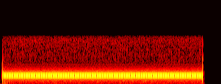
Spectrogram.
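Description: A steady telephone dial tone, loud and continuous for about two seconds before cutting off abruptly, heard alone with no voices while placing a call.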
